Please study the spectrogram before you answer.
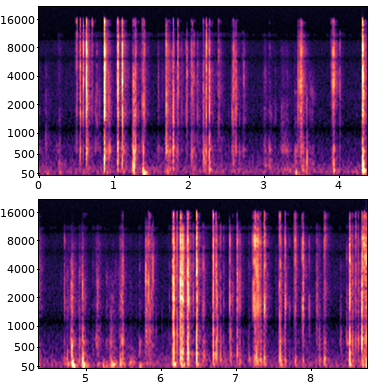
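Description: A partly rolled green honeycomb beeswax sheet is unrolled and rubbed with fingertips. The result is a rapid series of dry, bright crinkling and crackling bursts with faint low thumps, each dying away almost instantly.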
